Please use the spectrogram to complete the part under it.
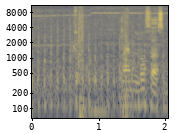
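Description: A helicopter's rotor chops loudly overhead.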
